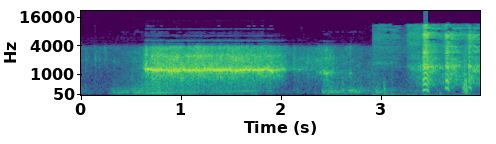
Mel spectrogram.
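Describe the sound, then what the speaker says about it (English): Car brakes lock up in a loud, sustained tire squeal lasting over a second, a sharp skid that cuts off abruptly and gives way to rougher rumbling and clattering impacts, with no voices present. "We're going to put the brakes on something right now."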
